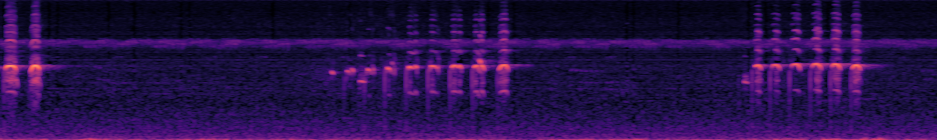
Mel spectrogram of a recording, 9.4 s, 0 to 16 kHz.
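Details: Nest camera, 21 August 2020: a male osprey keeping his flounder utters a short high cry, then two bursts of rapid shrill chirps several seconds apart, with a faint continuous high-pitched drone underneath.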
